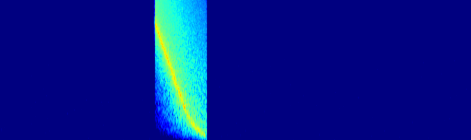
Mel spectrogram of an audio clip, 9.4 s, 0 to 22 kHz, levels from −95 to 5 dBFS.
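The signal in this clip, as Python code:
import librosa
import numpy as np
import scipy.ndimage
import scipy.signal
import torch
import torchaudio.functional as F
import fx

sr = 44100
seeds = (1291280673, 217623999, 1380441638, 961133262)

y = fx.riser_noise(sr, seeds[0], length_s=1.03, colour='pink', kind='highpass', start_hz=11000.0, end_hz=150.0, q=11.0, swell_db=-21.5, law='exponential')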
